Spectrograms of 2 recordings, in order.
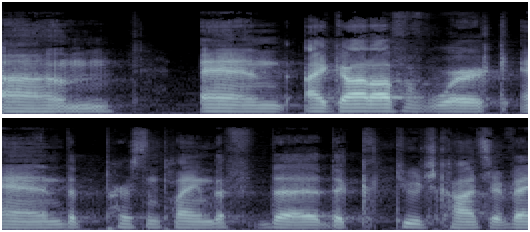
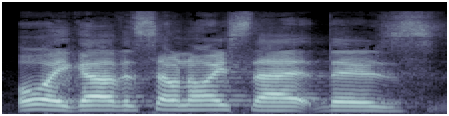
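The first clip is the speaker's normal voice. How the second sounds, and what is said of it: Put-on English accent. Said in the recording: “this is my English accent.”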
